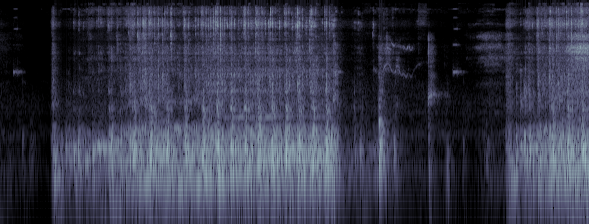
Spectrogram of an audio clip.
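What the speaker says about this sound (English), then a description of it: "now we're going to just edge stitch" A sewing machine edge stitches a cashmere-style dress seam, running in a steady close whir for about three seconds, pausing with a few small clicks, then starting up again.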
